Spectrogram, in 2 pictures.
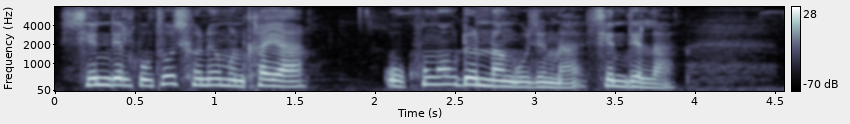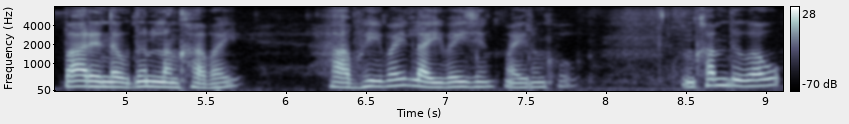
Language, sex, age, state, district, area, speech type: Bodo, female, 60+, Assam, Chirang, rural, spontaneous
